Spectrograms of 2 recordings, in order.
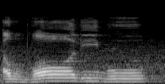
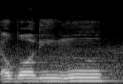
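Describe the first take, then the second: First: The vowel of mu is clear, without nasal sound. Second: The vowel of mu is nasalized through the nose. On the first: The speaker calls it right. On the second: The speaker calls it wrong. "suara khayshum, salah"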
